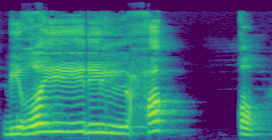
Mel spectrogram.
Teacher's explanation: قاف کے اوپر وقف کریں گے کیونکہ قاف میں قلقلہ بھی ہوگا اور قاف کے اوپر جزم بھی پڑھنا ہے، ٹھیک ہے.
